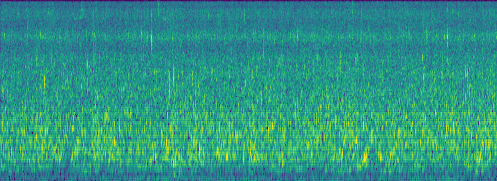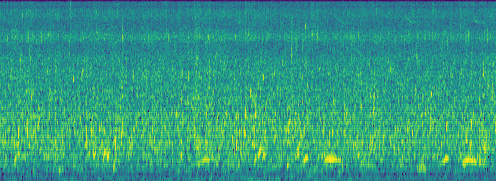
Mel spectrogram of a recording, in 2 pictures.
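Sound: river water flowing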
